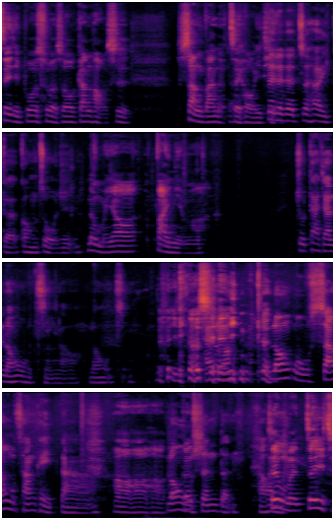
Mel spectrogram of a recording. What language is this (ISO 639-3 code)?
zho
